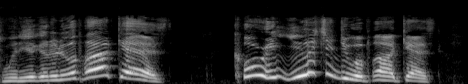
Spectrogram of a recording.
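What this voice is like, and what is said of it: Imitates podcast fans' voices. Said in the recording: “That's my impersonation of you guys.”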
